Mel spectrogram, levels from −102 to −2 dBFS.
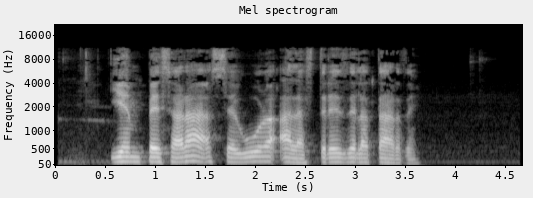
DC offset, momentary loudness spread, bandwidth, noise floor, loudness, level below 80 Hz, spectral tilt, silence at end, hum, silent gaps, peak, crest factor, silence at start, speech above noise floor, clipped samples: under 0.1%; 7 LU; 11.5 kHz; -69 dBFS; -23 LUFS; -62 dBFS; -4.5 dB/octave; 1.05 s; none; none; -6 dBFS; 20 dB; 0.55 s; 46 dB; under 0.1%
